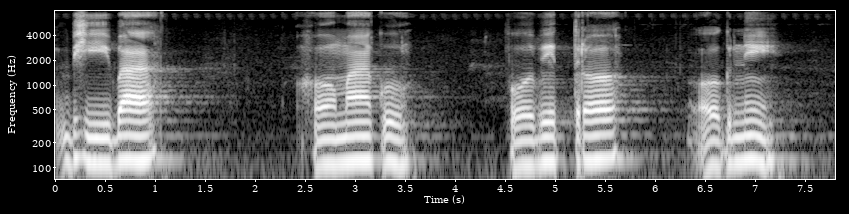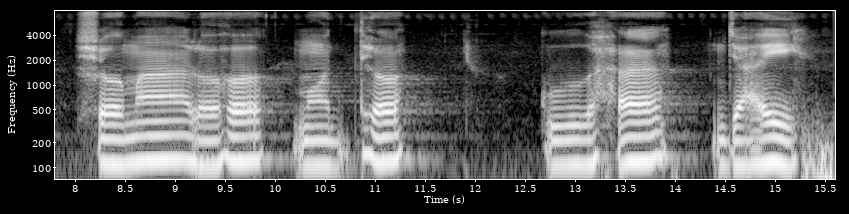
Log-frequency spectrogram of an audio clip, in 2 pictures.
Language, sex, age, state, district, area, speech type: Odia, male, 18-30, Odisha, Malkangiri, urban, read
